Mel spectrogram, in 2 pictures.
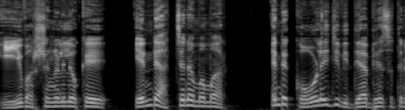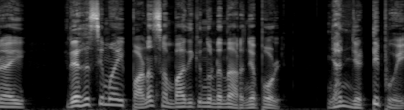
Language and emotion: Malayalam, surprised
